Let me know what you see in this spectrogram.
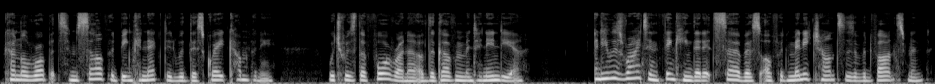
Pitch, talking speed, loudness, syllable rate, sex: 200 Hz, 205 wpm, -16 LUFS, 7.0 syllables/s, female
